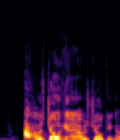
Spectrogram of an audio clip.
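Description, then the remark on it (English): A dog barks and yowls, four loud, drawn-out, throaty vocal bursts in quick succession, almost like it is talking back. “just talked about, she heard me talking about her dying.”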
